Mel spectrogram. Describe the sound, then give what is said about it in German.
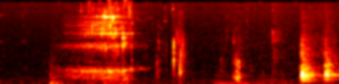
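Someone slurps from a teacup: a drawn-out wet sucking sound, then a few shorter sips and liquid smacks, fairly quiet, with no talking. “Und jetzt hört er plötzlich von hinten, wie jemand an einer Teetasse schlürft.”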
